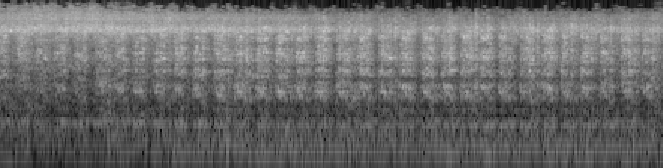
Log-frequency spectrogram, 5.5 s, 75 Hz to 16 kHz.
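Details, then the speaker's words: Sea Ray boat's Mercury 350 V8 with Rochester Quadrajet four-barrel, divorced choke, previously hard to start cold, primed once, first start in over two weeks: catches cold and holds a steady, lumpy but even idle with no misfire or stumble; normal cold start. "so so i fired right up which is really good"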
